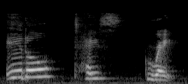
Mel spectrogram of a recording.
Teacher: here we have tastes here we're cutting off the T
